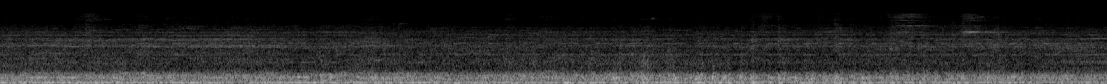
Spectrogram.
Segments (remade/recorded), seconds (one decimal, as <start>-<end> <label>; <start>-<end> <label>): 0.0-2.9 recorded; 2.9-3.6 remade; 3.6-11.1 recorded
